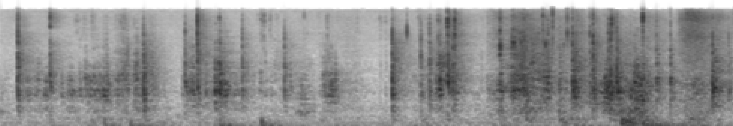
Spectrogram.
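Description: Christmas light strands and a wrapper clip being handled: irregular small clicks and rattles of bulbs and wire knocking together and against a table, with a duller knock a little after four seconds.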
